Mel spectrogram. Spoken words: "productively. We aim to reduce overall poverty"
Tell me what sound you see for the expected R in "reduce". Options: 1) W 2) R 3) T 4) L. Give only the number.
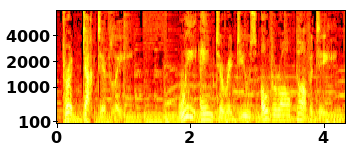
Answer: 2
